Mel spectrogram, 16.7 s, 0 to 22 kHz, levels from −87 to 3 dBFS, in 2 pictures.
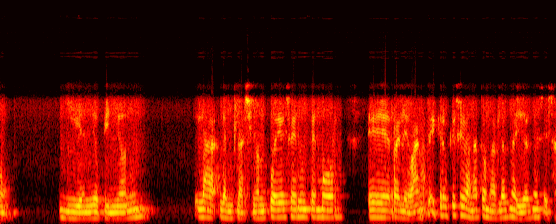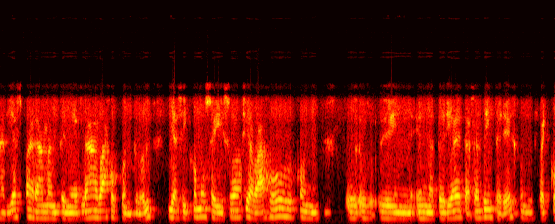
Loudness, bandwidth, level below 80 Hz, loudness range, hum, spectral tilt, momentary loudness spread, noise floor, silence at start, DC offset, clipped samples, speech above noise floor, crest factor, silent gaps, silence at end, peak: -26 LUFS; 9 kHz; -74 dBFS; 2 LU; none; -7 dB/octave; 8 LU; -61 dBFS; 0 s; under 0.1%; under 0.1%; 35 dB; 16 dB; none; 0 s; -10 dBFS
